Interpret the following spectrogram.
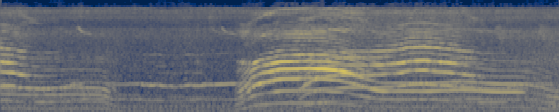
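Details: Two male cats in a territorial quarrel: a steady low moan, a brief pause, then a loud rising yowl that climbs sharply, wavers and slowly sinks into a drawn-out wail.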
